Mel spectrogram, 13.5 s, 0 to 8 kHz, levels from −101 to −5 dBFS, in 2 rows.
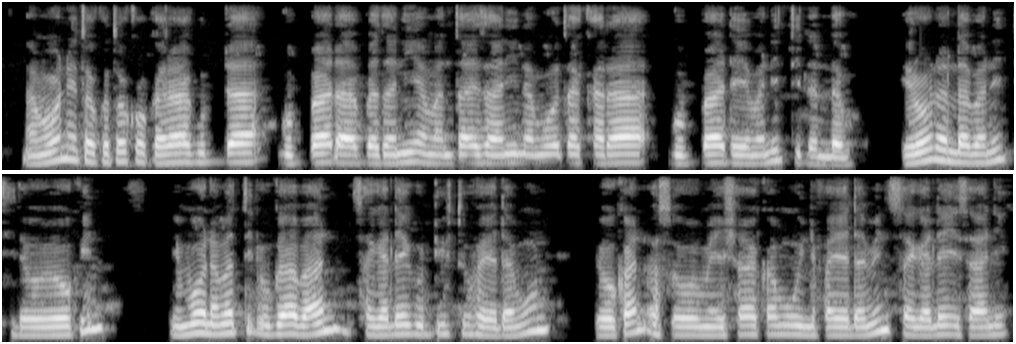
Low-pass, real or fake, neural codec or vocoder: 7.2 kHz; real; none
